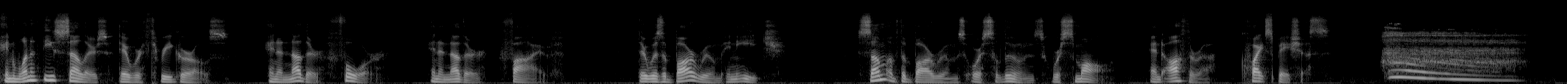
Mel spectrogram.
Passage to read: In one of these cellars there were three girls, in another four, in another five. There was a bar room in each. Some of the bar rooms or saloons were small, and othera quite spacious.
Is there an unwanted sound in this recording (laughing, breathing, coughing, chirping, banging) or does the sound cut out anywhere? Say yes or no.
yes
